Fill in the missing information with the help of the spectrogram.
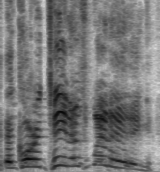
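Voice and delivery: slow, high laughing whine; giggling at his own losing; laughing complaint. Real, not acted. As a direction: laugh through the mock protest. Losing the predictions to her.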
